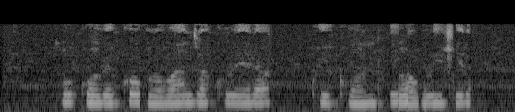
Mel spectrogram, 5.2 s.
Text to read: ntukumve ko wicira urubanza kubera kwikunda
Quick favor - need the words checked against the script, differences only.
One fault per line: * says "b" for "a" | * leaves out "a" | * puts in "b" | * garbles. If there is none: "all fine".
* leaves out "wicira"
* garbles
